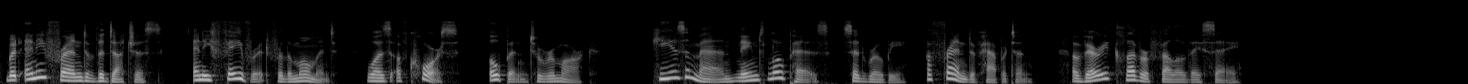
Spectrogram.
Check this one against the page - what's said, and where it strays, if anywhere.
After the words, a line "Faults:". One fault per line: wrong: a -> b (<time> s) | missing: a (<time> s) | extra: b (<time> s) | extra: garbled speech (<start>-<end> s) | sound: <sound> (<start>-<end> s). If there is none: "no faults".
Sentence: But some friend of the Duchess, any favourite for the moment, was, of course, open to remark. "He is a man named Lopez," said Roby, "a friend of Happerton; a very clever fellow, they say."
But any friend of the Duchess, any favourite for the moment, was, of course, open to remark. "He is a man named Lopez," said Roby, "a friend of Happerton; a very clever fellow, they say."
Faults:
wrong: some -> any (0.2 s)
